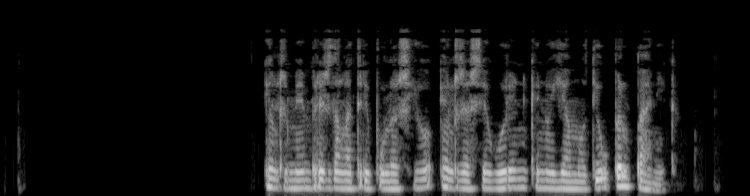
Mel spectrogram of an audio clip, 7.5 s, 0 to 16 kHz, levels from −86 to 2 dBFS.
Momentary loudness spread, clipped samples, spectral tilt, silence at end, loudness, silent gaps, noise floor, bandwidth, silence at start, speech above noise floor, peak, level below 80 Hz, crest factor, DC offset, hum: 8 LU; under 0.1%; -6.5 dB/octave; 0.75 s; -23 LUFS; none; under -90 dBFS; 9.4 kHz; 2.65 s; over 68 dB; -4 dBFS; -68 dBFS; 20 dB; under 0.1%; none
